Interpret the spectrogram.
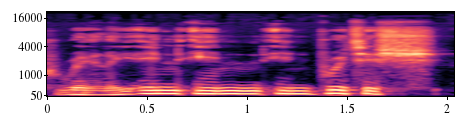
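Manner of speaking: ordinary delivery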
